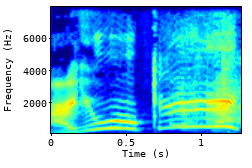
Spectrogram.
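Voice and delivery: very high, loud storybook witch voice. Retelling being freaked out, quoting the woman asking after you, witch voice. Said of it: "like a witch voice".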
